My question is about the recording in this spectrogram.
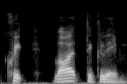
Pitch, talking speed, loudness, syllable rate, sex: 125 Hz, 190 wpm, -17 LUFS, 3.5 syllables/s, female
